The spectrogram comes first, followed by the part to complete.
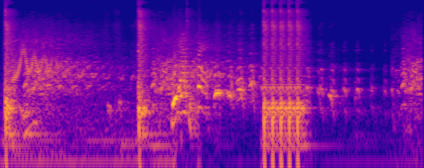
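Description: Empty plastic bottle whacked against a head, once at the start and again about two seconds later, with laughter between; a quick run of about six sharp smacks follows a little past the middle.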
